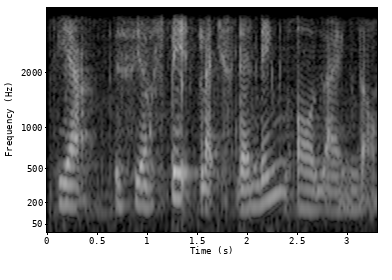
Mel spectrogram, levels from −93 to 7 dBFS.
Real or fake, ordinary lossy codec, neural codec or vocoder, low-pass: fake; none; codec, 16 kHz, 16 kbps, FreqCodec, larger model; 3.6 kHz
